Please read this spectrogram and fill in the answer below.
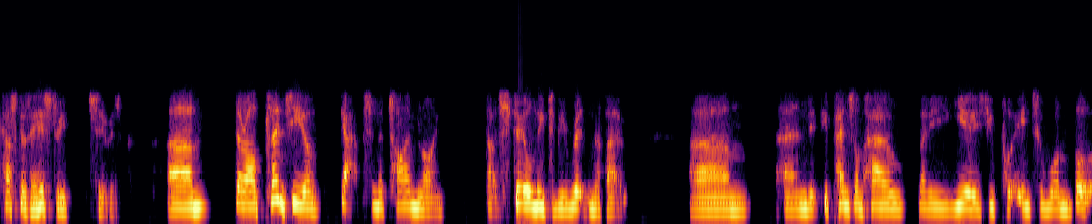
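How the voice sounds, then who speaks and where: At a moderate pace with long, frequent pauses, a man speaks in a British accent at a high pitch with ordinary pitch variation. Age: 60s. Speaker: novelist. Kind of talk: interview.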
